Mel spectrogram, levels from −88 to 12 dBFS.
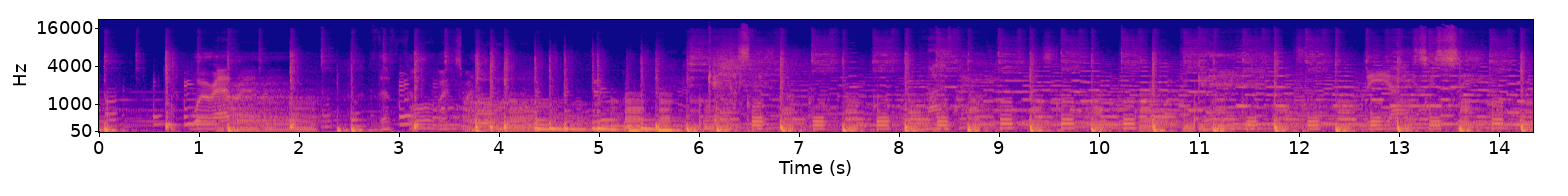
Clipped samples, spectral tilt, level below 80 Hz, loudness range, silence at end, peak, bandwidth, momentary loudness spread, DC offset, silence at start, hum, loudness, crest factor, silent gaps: under 0.1%; -6 dB/octave; -30 dBFS; 4 LU; 0 s; -2 dBFS; 16.5 kHz; 8 LU; under 0.1%; 0 s; none; -24 LUFS; 20 dB; none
